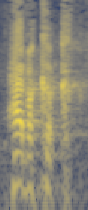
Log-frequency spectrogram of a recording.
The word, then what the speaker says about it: Habakkuk: I want you to know about a little known prophet back then by the name of Habakkuk. Even when you pronounce it, it sounds like you're clearing your throat. Say it with me. Habakkuk.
